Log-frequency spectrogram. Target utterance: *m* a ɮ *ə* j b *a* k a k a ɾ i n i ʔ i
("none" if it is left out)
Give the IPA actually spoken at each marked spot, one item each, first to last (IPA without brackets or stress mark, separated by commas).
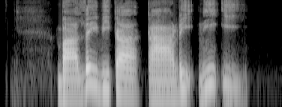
b, ə, i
